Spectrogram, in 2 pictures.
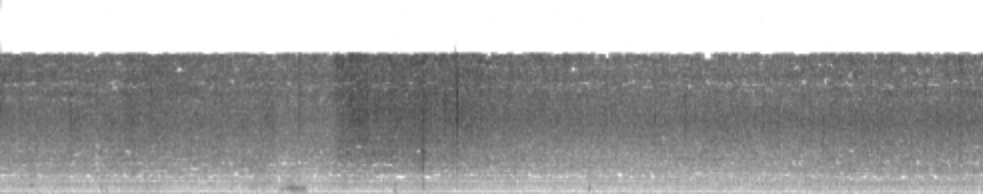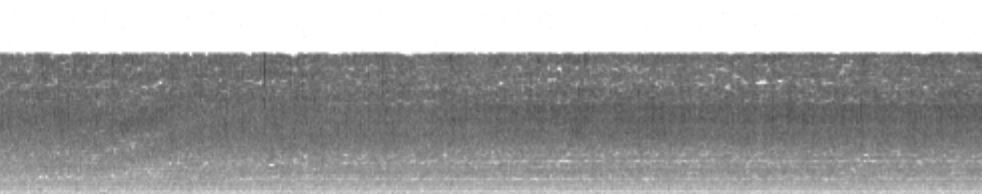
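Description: Crab pieces, onion and tomato frying in oil in a clay pot, sizzling steadily. A few soft knocks come about two to three seconds in.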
